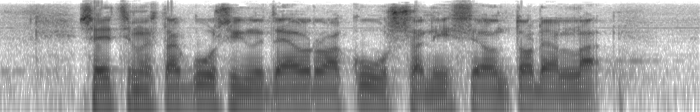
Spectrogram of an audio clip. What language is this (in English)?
Finnish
